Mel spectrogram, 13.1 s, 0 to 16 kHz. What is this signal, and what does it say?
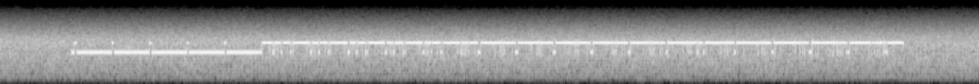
Weather fax (radiofax), 120 lines a minute, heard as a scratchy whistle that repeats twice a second, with radio static.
